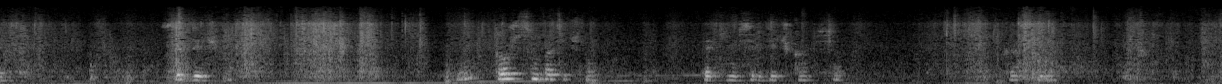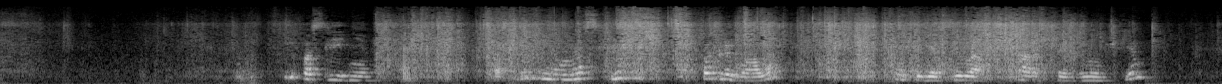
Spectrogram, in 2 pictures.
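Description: Fabric rustles as it is unfolded and handled.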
